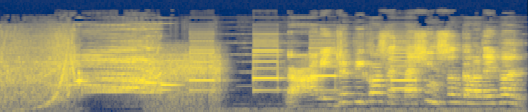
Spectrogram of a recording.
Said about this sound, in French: Cette machine sonne comme un téléphone.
